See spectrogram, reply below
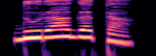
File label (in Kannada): "ದೀರ್ಘತೆ", Kannada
